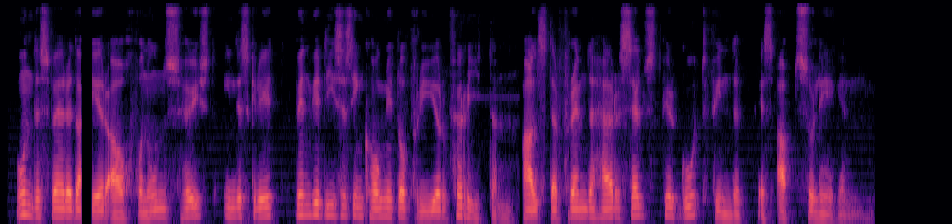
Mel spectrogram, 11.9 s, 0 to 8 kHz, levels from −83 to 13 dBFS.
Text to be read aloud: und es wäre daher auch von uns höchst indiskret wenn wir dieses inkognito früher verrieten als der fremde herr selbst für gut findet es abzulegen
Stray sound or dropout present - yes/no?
yes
